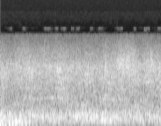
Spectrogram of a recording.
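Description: Steady hiss and rumble of an old recording of a hall, heard in a gap between the preacher's sentences, with no distinct event in it.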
